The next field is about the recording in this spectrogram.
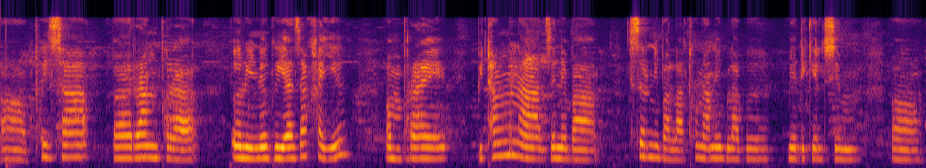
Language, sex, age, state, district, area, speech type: Bodo, female, 30-45, Assam, Udalguri, rural, spontaneous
